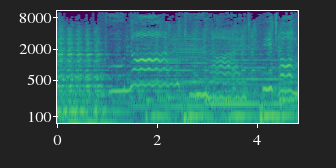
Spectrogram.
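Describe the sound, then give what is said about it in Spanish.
A lush orchestral passage plays on its own as the introduction to a romantic song from a musical, strings sustaining warm, swelling tones with gentle vibrato, building a slow romantic opening at steady moderate volume. “Ahora viene Tonight, que claro, la flecha ya de Cupido no.”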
